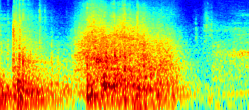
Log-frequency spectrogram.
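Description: A sharp thud as a large anatomy chart is pulled down over a blackboard, followed about a second later by a second-long swell of noise.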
